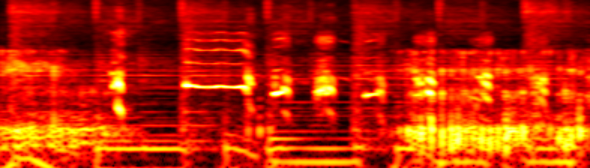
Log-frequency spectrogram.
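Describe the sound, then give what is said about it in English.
Loud, rasping snores from a caller who fell asleep on the line during a call-in to After Hours CBS Sports Radio: a series of low, growling breaths with buzzing tones and a brief whistly wheeze in between, with no talking. “You had a guy call up that was snoring on the phone, and your laugh was just cracking me up.”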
